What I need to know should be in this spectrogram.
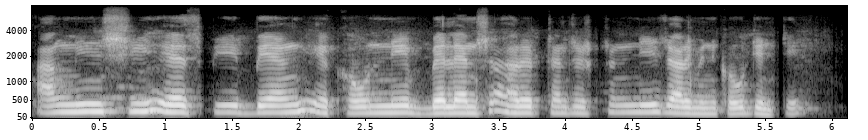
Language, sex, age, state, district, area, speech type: Bodo, male, 45-60, Assam, Chirang, urban, read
